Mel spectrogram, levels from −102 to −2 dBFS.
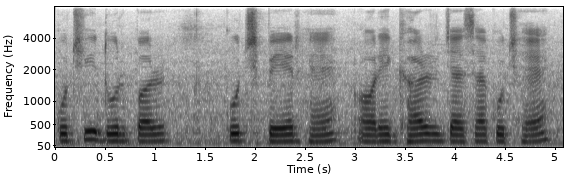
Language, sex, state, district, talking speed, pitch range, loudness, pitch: Hindi, male, Assam, Kamrup Metropolitan, 155 wpm, 140-150 Hz, -14 LUFS, 145 Hz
